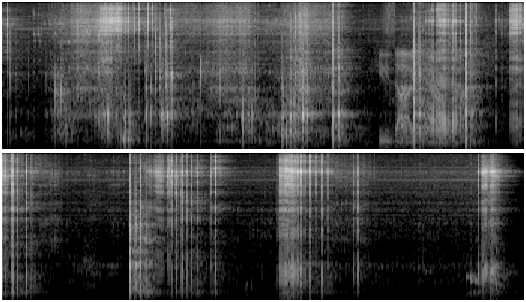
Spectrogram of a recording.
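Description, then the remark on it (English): Loud bursts of rapid echolocation clicks from a whale flipping onto its belly to examine a person in the water, buzzing like a ratchet in repeated trains, separated by short pauses, with a man briefly speaking between them. “That's where it collects those echoes underneath its jaw.”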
